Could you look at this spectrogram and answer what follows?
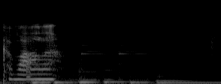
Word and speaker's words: Kamala: I know it's pronounced Kamala.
